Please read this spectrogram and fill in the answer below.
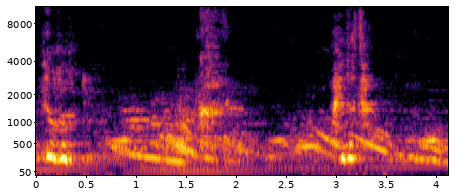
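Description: A woman wailing and sobbing in distress: repeated loud cries, each falling in pitch, broken by sharp breaths about every second and a half.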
